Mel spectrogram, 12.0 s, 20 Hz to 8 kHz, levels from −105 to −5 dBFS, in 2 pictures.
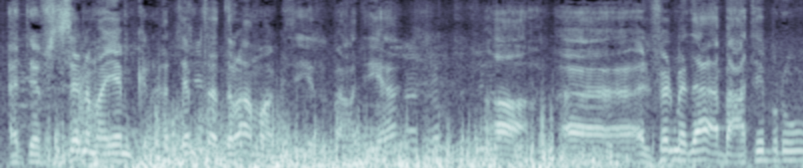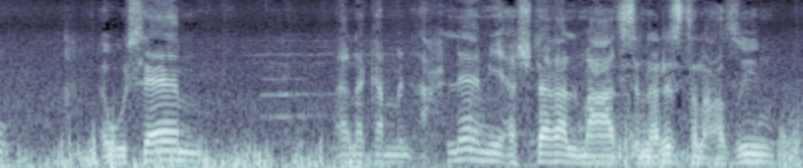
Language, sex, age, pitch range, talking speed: Arabic, male, 60-79, 120-150 Hz, 100 wpm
